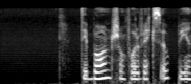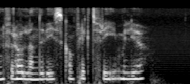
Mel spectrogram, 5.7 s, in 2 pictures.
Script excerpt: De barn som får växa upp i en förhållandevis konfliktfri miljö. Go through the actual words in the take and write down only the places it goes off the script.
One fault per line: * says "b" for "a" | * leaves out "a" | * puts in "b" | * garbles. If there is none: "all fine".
all fine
